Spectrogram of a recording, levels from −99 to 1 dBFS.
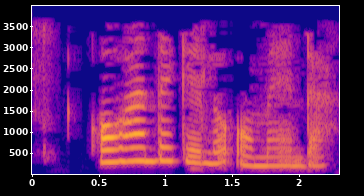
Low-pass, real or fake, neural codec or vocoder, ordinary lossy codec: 3.6 kHz; real; none; MP3, 16 kbps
